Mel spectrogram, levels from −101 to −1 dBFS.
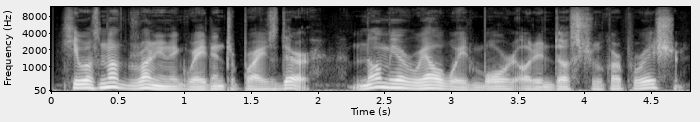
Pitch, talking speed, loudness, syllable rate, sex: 115 Hz, 190 wpm, -15 LUFS, 6.1 syllables/s, male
